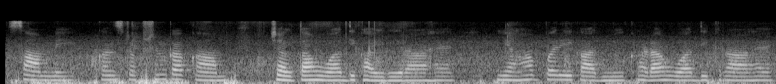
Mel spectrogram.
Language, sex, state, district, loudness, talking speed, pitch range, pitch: Hindi, male, Punjab, Pathankot, -16 LUFS, 145 wpm, 180-200 Hz, 190 Hz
